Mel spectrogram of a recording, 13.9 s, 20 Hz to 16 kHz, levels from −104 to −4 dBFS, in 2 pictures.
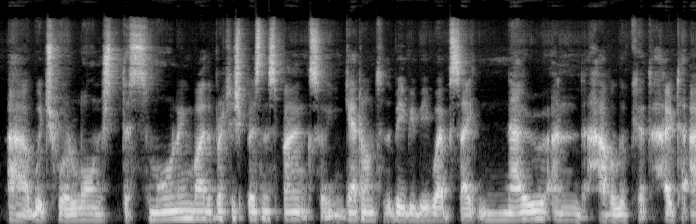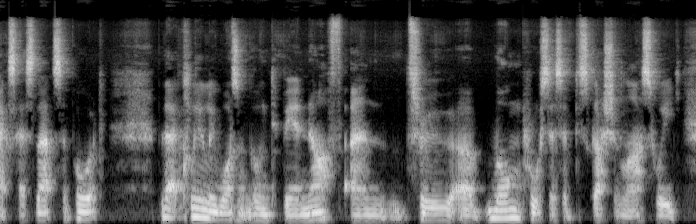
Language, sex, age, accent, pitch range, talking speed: English, male, 30-49, British, 90-110 Hz, 200 wpm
